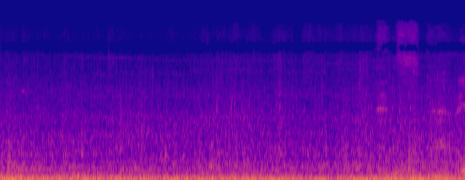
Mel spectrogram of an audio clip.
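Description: Trucks zigzagging through sand dunes give a steady, heavy engine drone with wind rumbling across the microphone; a voice is faintly heard beneath the noise.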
